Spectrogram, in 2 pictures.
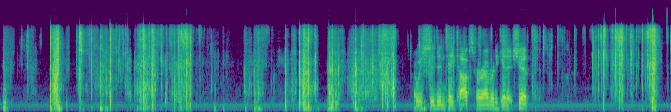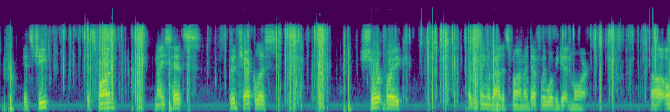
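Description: Foil card wrappers crinkle and tear as packs are ripped open.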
